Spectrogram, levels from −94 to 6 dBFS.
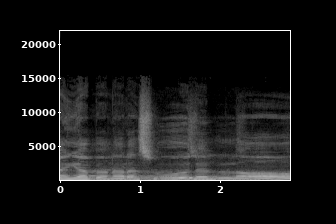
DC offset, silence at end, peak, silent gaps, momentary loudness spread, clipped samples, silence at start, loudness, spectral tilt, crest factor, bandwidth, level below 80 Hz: under 0.1%; 0 s; -16 dBFS; none; 5 LU; under 0.1%; 0 s; -32 LUFS; -5.5 dB/octave; 14 dB; 14.5 kHz; -54 dBFS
